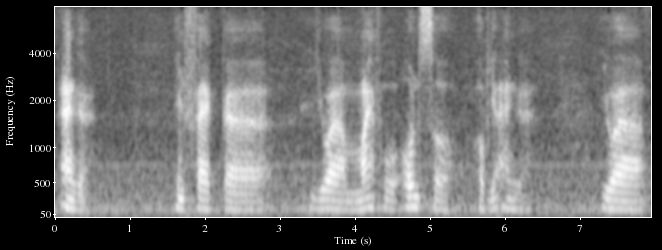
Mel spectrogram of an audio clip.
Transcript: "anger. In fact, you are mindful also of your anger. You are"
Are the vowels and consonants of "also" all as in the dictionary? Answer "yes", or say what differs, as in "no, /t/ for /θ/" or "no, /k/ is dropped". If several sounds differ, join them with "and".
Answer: no, /n/ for /l/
